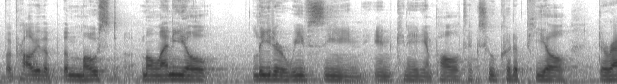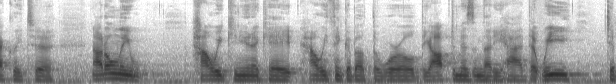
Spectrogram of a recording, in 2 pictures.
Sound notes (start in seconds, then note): none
